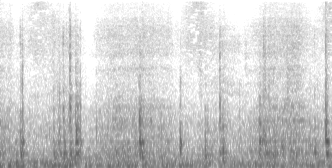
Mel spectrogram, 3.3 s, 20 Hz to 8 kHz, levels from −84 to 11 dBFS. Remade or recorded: recorded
